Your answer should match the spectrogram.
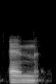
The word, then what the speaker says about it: Naoki: Naoki. Not gnocchi, which is potato.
